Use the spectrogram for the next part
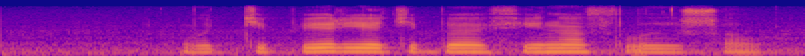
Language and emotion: Russian, sad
